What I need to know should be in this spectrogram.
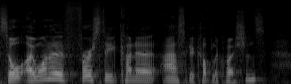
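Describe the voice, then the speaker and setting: A man with an Irish accent speaks with lively intonation on a very clean recording with a silent background. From Ireland. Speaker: conference speaker on web security. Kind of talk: conference talk. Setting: stage with audience. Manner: animated.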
